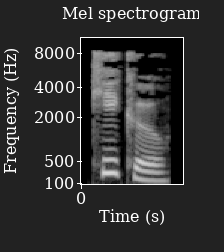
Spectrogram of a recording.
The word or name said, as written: kiku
